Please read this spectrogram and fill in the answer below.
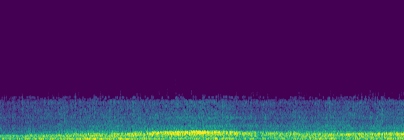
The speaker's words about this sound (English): The rails are humming. Here, put your ear down here. Train. Wind's behind us. Can't tell how close it is.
